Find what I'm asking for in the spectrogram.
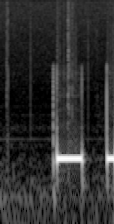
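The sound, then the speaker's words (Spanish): After a phone call cuts off, the line plays its tone: two steady, low electronic beeps separated by a short gap, the second one cut short. No one speaks. “parece que se cortó ahí la llamada de nuestro compañero Antonio”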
